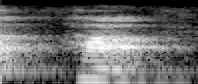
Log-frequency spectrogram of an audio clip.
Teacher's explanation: हा का उच्चारण स्वर यंत्रों से होता है, इसलिए इसे स्वर यंत्रीय वर्ग में रखते हैं।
